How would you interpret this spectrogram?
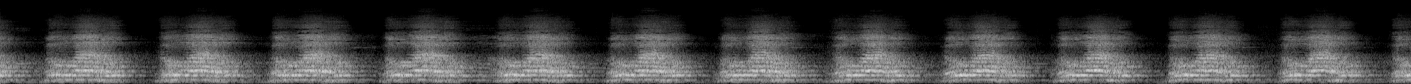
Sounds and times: voices 0:00.0 - 0:14.1

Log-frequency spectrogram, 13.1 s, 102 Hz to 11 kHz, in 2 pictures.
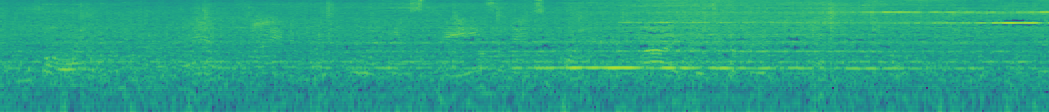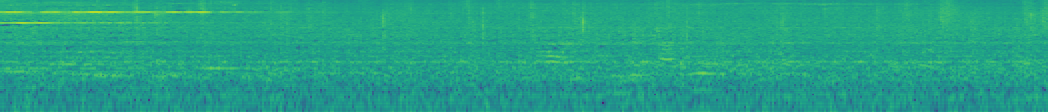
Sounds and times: train 0:00.0 - 0:13.1

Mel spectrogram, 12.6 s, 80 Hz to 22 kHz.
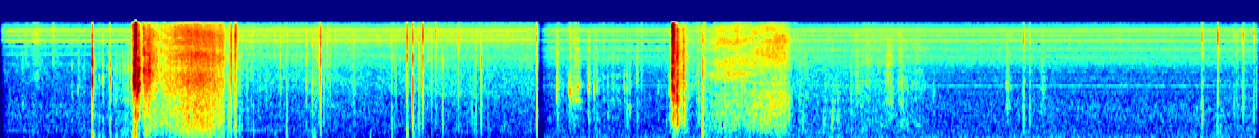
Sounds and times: match being struck on matchbox and igniting 0:00.5 - 0:08.2

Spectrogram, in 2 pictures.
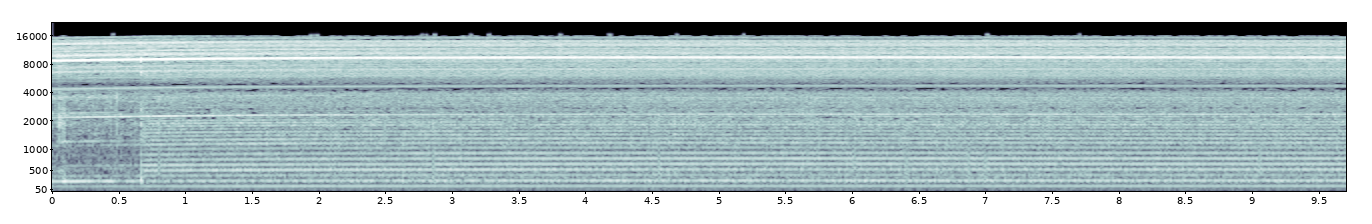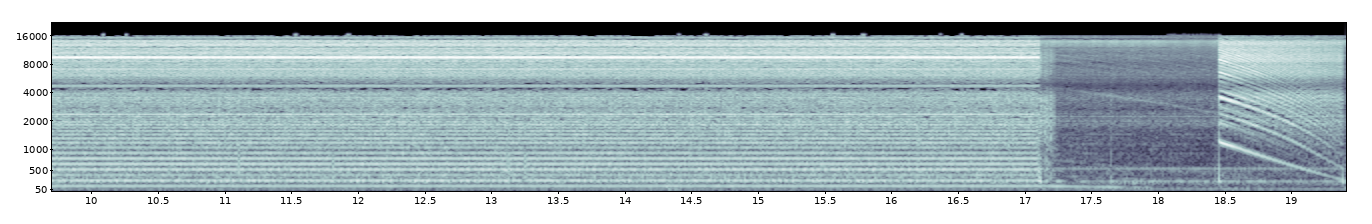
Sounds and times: Broken optical drive spinning up and making glitchy noises 0:18.5 - 0:19.4

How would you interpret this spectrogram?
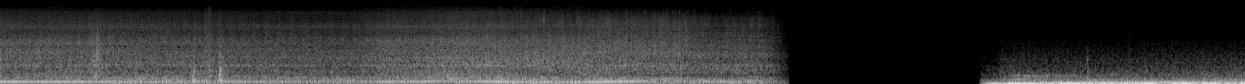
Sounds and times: ignition 0:00.0 - 0:04.2
e-brake 0:00.0 - 0:07.9
driving away 0:00.0 - 0:07.9
car door 0:01.9 - 0:02.4

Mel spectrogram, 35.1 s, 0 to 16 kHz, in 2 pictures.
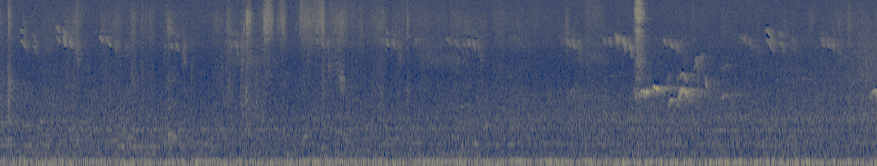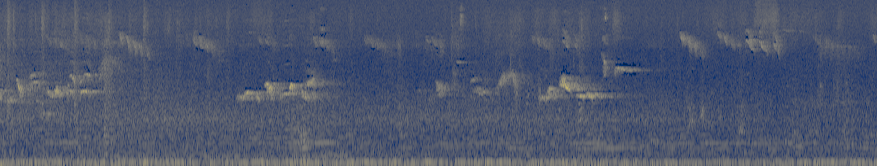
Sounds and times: Birds 0:00.0 - 0:05.3
Birds 0:06.0 - 0:35.0

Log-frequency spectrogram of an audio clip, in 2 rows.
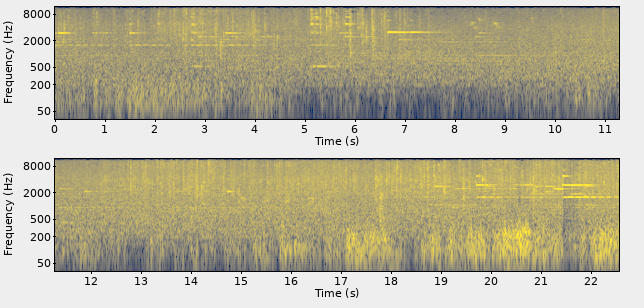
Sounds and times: wind chime 0:00.0 - 0:09.3
Gentle breeze 0:00.0 - 0:22.5
dry leaves rolling from right to left 0:00.0 - 0:22.5
wind chime 0:11.3 - 0:12.1
wind chime 0:18.8 - 0:22.5

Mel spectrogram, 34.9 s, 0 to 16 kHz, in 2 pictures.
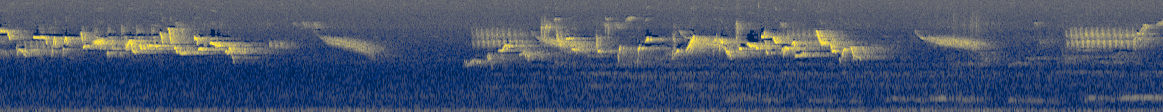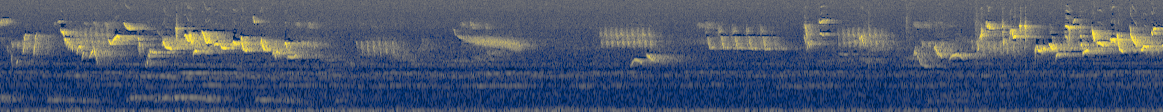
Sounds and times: poplar tree 0:00.0 - 0:34.9

